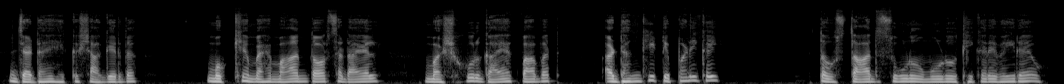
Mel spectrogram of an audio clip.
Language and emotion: Sindhi, sad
